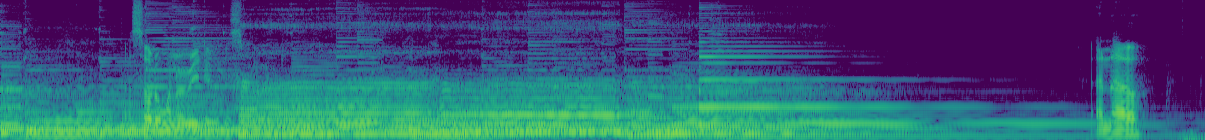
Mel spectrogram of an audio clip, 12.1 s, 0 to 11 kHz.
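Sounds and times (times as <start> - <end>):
acoustic guitar music: 0.0 - 12.0.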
